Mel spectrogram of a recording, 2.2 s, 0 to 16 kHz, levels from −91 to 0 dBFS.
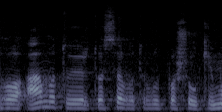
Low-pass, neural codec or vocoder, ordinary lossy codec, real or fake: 14.4 kHz; none; Opus, 64 kbps; real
